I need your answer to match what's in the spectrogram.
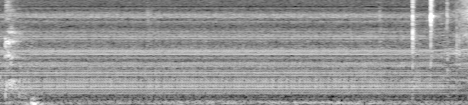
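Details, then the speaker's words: Honda CR-V parked hours with engine off, recorded under the rear; constant fixed-pitch buzz of the evap vacuum pump creating fuel-tank vacuum, normal evaporative leak-check self-test, nothing to worry about. "Are you relieved that it's not a problem on your CRV? That weird buzzing noise coming from the back? It's nothing to worry about at all."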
